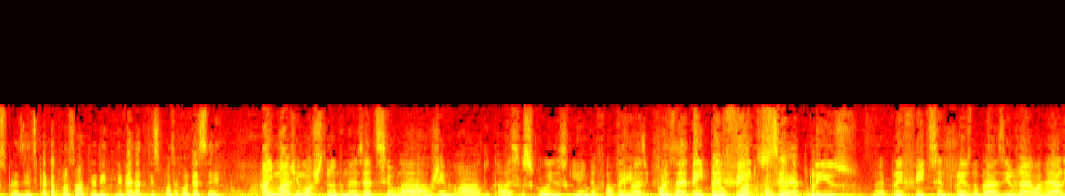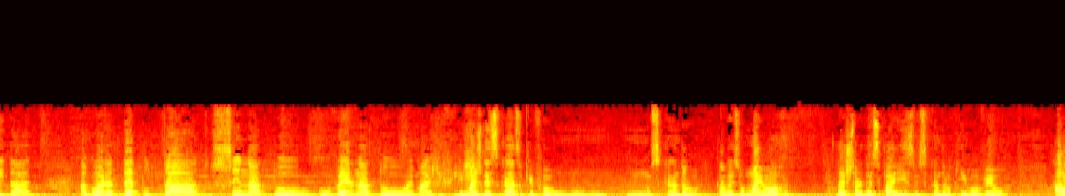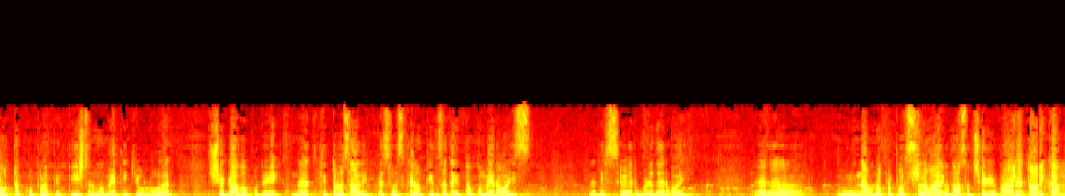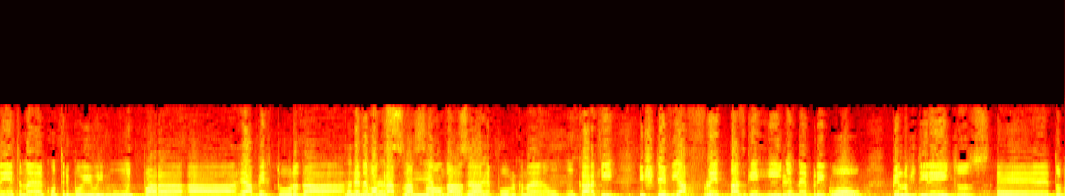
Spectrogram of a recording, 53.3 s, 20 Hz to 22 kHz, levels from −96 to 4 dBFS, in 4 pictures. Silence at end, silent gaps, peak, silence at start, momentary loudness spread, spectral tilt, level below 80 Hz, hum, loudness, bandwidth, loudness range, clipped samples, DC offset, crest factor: 0 s; none; 0 dBFS; 0 s; 7 LU; -5.5 dB/octave; -32 dBFS; none; -13 LUFS; 10.5 kHz; 3 LU; under 0.1%; under 0.1%; 12 dB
